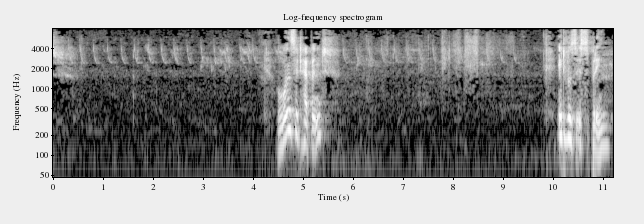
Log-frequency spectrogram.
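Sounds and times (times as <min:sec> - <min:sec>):
birds singing: 0:00.0 - 0:11.2
speech: 0:04.5 - 0:05.7, 0:10.1 - 0:11.2.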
